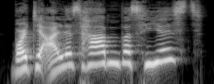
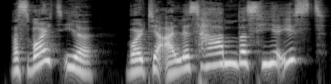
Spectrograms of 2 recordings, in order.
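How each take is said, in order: First: High, loud and fast yell; shouting with all his might. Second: High, loud, fast yell, rising at the end; shouting again. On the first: Tiny thief yells from the parson's room, full-throated shout. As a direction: bellow it through the whole house. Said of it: "schrie aber gleich aus Leibeskräften". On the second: Tiny thief pretends not to understand, shouts louder. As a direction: yell it out as if you did not hear them. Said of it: "schrie von neuem". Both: A narrator's reading.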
